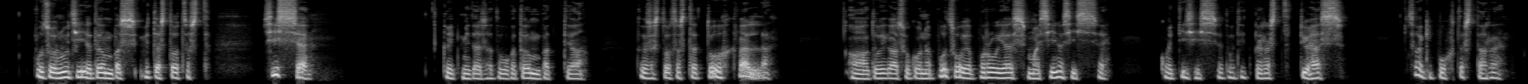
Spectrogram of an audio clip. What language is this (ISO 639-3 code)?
vro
